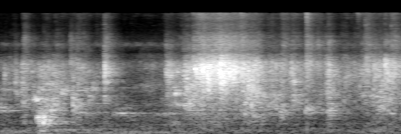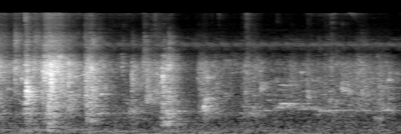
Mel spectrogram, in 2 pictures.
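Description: Bucket bath: water scooped from a bucket with a plastic dipper and poured over the body, splashing in several pours, the longest and loudest about two seconds in.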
